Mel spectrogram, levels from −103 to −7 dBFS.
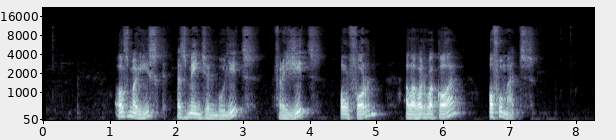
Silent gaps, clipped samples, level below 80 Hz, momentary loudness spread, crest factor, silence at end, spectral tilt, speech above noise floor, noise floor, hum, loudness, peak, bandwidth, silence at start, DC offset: none; under 0.1%; -50 dBFS; 13 LU; 20 dB; 1.05 s; -7.5 dB/octave; 62 dB; -83 dBFS; none; -21 LUFS; -2 dBFS; 11 kHz; 1.1 s; under 0.1%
